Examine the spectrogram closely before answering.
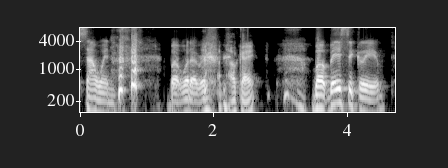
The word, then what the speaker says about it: Samhain: But so Halloween is based on a festival called Samhain. It's a Celtic festival. and it's not spelled the way it sounds, so it's really confusing.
